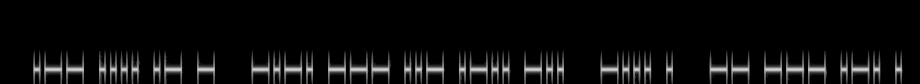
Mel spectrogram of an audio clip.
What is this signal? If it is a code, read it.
Morse code, heard as a keyed tone, about 22 wpm, 700 Hz. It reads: WHAT COULD BE MORE
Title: Sentences from Top 1000 Words 22wpm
